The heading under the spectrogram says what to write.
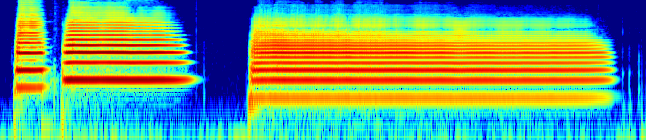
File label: TRP MUTE Bach signal; Perinétventiltrompete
